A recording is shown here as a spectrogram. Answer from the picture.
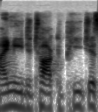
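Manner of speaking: ordinary talk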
